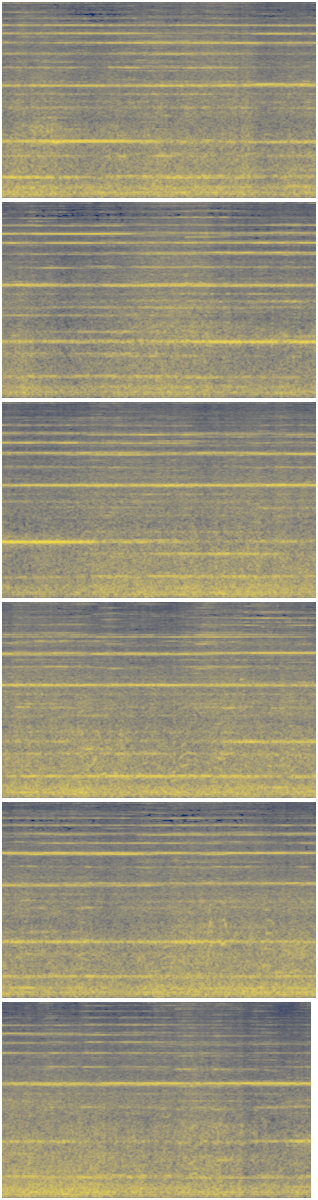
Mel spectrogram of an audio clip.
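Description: Freight train of BNSF covered hopper grain cars rolling steadily across a railroad bridge: a continuous rumble of wheels under several sustained high-pitched wheel squeals.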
